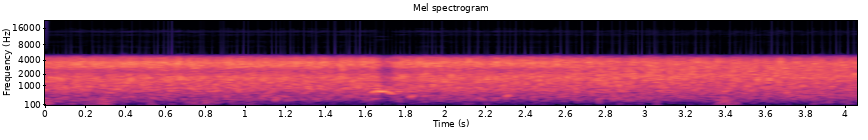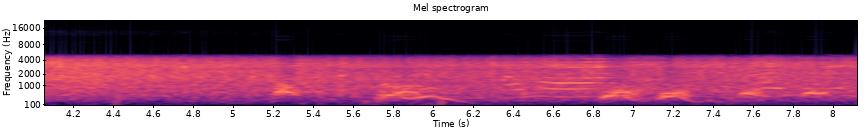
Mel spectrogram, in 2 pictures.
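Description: Flood water rushes steadily down a road that has turned into a creek, a continuous close splashing flow, with a few brief voices or dog-like yelps breaking in near the end.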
